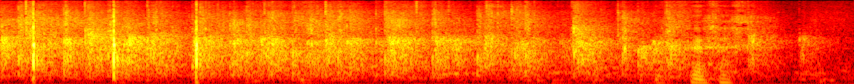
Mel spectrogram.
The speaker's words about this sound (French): Est-ce que tous les jeunes qui étaient avec moi, vous pouvez venir devant ? Et on peut même les applaudir parce que c'était super, hein, ce qu'ils ont fait.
